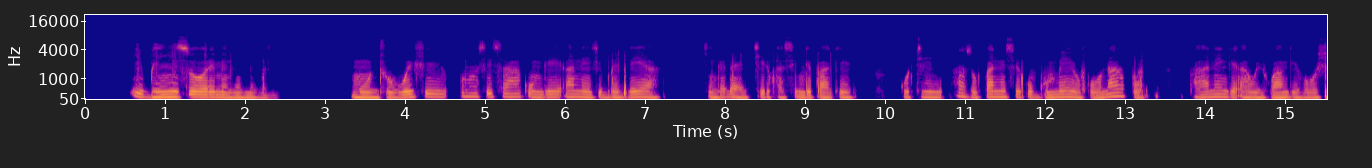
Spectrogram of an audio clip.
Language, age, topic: Ndau, 18-24, health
